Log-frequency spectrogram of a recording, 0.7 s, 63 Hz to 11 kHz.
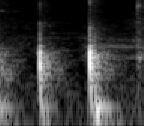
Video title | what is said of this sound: Top 10 best card grading companies and why! | even shaking it you don't hear that card moving around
